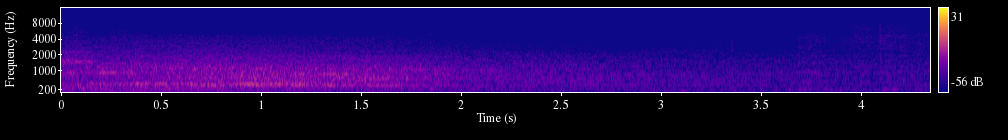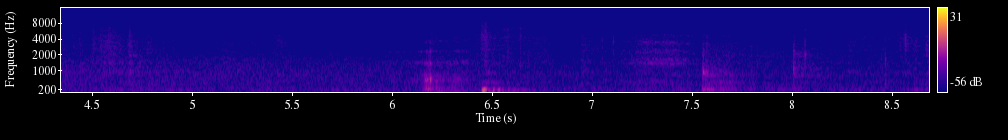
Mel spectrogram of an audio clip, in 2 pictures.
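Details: Faint indoor hiss and rumble fading over the first seconds, then a few soft clicks and knocks with no animal voice.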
